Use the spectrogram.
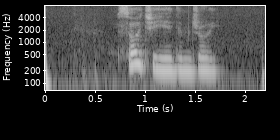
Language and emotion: Russian, neutral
